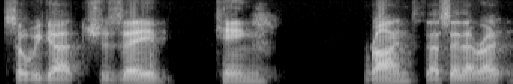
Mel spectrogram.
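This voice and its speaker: A man's voice: medium pitch, steady tone, takes it slowly, clear, resonant tone, no echo. A man hosting a fight podcast, asking casual, friendly questions and calling his guest "man". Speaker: podcast host. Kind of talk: casual interview.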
